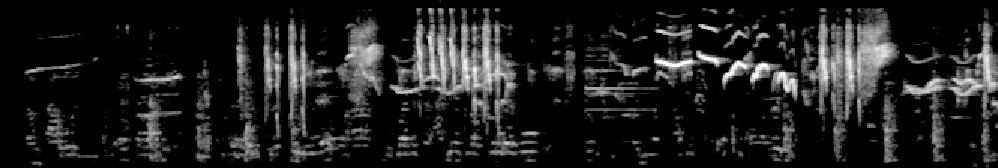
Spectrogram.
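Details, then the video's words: Oriental magpie-robin singing, meant to get a reluctant kept bird singing too: a varied stream of rapid ticking notes, buzzy bursts and loud slurred whistles, growing stronger toward the end. "buat burung Kacer anda yang malas bunyi"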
